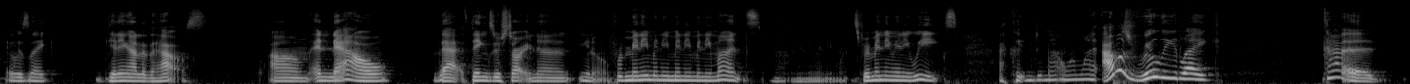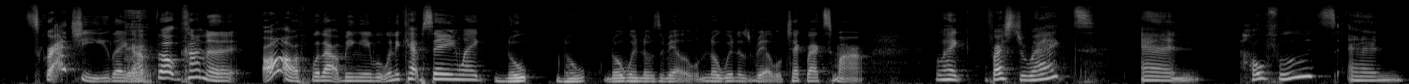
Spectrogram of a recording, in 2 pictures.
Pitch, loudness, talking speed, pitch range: 180 Hz, -28 LUFS, 160 wpm, 155-220 Hz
